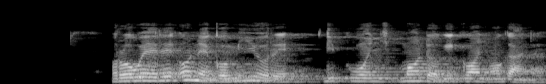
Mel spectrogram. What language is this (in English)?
Luo (Kenya and Tanzania)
